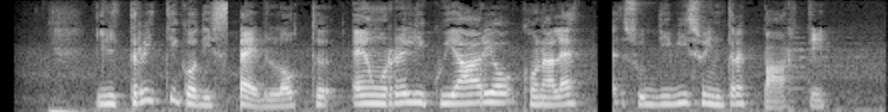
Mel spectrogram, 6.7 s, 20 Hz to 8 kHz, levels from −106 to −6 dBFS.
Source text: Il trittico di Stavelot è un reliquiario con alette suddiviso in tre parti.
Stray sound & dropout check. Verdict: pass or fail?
fail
